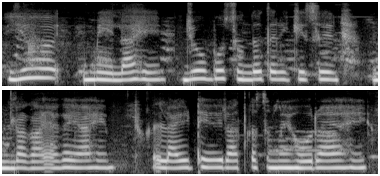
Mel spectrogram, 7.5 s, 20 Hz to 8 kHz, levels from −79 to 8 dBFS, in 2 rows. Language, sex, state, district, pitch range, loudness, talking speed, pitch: Hindi, female, Bihar, Madhepura, 250-265 Hz, -10 LUFS, 150 wpm, 255 Hz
